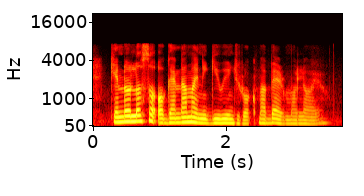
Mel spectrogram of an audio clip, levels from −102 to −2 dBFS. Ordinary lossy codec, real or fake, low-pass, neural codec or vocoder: none; fake; 7.2 kHz; codec, 16 kHz, 6 kbps, DAC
